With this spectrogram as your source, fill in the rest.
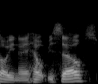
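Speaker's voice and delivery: ordinary talk, nothing marked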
